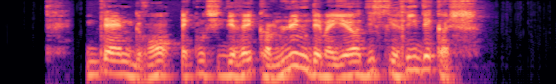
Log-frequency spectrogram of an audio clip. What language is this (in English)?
French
